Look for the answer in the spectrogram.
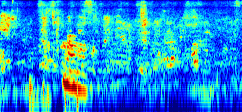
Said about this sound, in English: wow, some crowd. Whoa. It's like suddenly some crowd. I guess that's Cologne.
